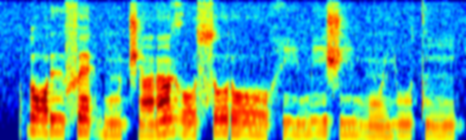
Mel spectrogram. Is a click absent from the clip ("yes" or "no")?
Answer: yes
